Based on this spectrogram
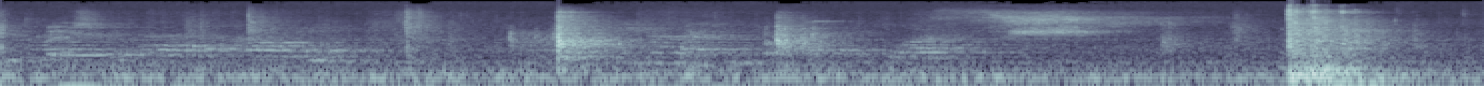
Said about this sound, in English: I'm just going to close this door.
